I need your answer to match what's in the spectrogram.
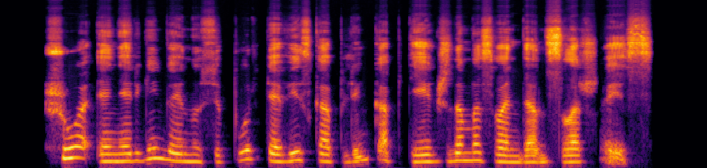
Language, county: Lithuanian, Vilnius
